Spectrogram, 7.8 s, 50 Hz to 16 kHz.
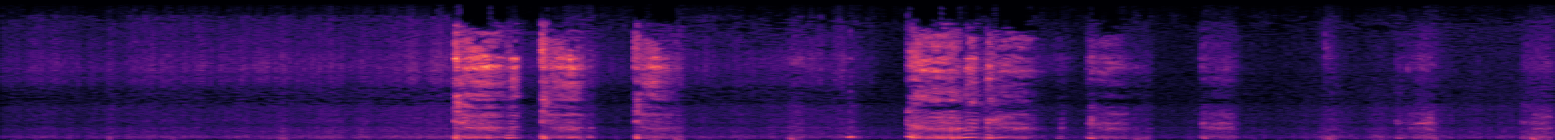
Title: Girl coughing 185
